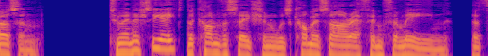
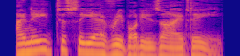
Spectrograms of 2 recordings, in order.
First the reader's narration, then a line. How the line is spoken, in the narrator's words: Fermin said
